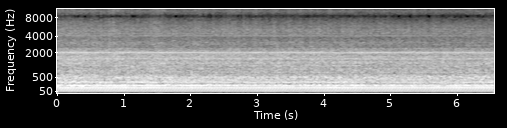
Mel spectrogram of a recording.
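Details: Honda HRR216 Harmony II Quadra Cut mower rebuilt from two broken ones, restarting by itself with self-propulsion working; small single-cylinder runs steady and even at constant pitch, no misses, knocks or rattles; normal running.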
